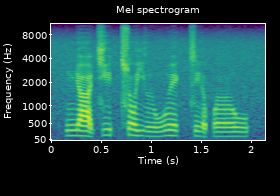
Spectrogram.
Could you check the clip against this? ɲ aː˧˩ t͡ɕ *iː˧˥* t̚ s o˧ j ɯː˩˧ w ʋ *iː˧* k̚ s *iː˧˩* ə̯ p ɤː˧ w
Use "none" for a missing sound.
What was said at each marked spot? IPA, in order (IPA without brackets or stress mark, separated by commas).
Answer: iː˧˥, eː˧, i˧˩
